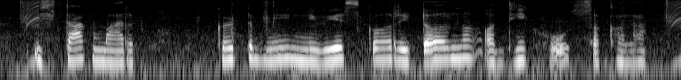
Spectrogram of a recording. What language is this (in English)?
Bhojpuri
